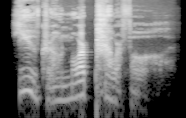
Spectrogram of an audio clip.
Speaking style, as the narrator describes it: snarled, but his words were forced

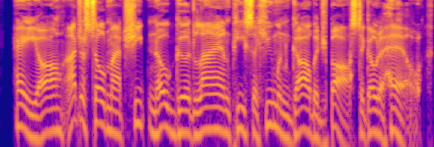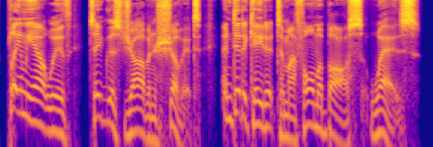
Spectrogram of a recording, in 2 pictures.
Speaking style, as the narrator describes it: In a fake southern accent, I said

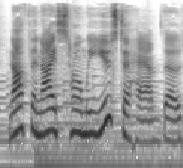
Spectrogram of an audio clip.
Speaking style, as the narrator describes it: sighed Zillah

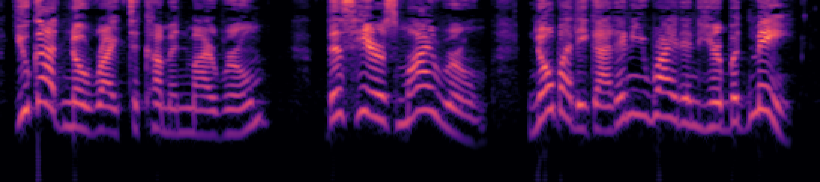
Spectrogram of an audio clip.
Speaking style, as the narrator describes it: Crooks said sharply

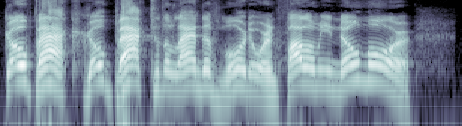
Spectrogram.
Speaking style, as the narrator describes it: He draws his sword and yells

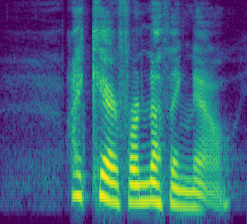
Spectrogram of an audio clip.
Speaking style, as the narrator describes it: he answered hotly

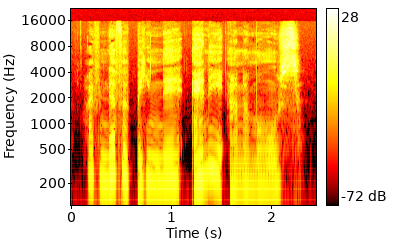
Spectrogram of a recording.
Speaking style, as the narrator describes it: Penny said timidly

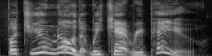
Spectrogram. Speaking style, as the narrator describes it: cried the girl

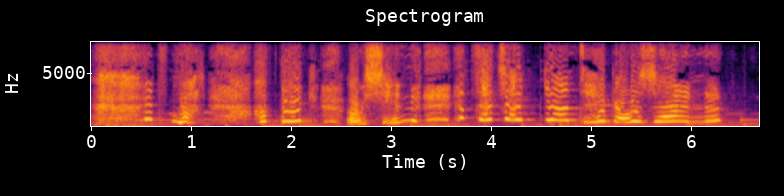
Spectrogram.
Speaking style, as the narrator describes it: screamed Fear

